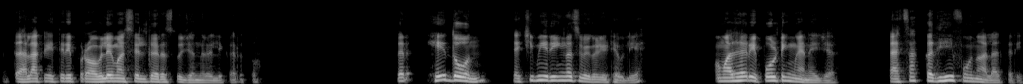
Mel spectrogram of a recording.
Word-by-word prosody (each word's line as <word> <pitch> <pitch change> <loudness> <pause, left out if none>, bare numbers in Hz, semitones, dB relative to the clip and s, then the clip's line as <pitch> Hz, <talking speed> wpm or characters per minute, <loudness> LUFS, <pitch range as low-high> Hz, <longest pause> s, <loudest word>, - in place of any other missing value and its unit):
त्याला 130 +4 +3
काहीतरी 140 +1 -2
प्रॉब्लेम 135 +2 +4
असेल, 135 -2 -1
तरच 115 -4 -1
तो 120 - -4
जनरली 100 -2 -6
करतो. - - -18 1.4
तर 160 - -1 0.3
हे 195 +3 +5
2 160 -5 +3
त्याची 140 -4 -8
मी 195 +1 +3
रिंग 185 0 +2
वेगळी 115 -7 -1
ठेवली 100 -3 -8
आहे. - - -10 0.7
मग 155 - -4
माझा 165 +4 +5
रिपोर्टिंग 180 -1 +2
मॅनेजर, 100 -7 -3 0.5
त्याचा 130 +6 0
कधी 165 +1 +3
ही 190 - +5
फोन 150 -5 -4
आला, 100 -5 -3
तरी 85 -2 -16
135 Hz, 160 wpm, -25 LUFS, 110-160 Hz, 1.4 s, हे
